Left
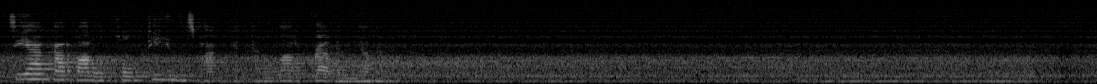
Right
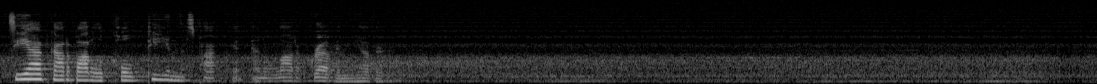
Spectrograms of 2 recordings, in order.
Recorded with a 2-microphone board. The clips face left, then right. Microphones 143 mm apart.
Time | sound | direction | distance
0.1 | a woman speaking | 85° right | 1.1 m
